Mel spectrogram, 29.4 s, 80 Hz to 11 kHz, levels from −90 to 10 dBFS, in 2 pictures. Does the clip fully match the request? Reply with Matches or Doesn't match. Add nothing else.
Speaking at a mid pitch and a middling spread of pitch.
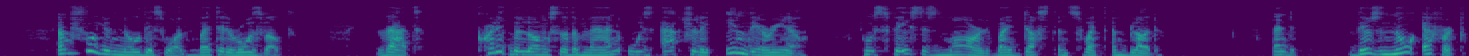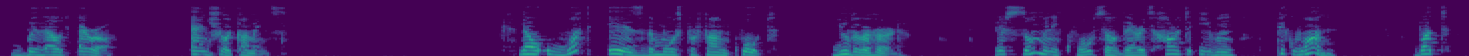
Doesn't match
